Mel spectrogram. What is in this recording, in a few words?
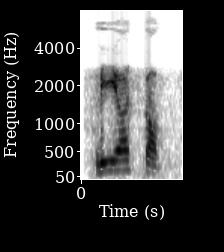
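"bioskop", Indonesian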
